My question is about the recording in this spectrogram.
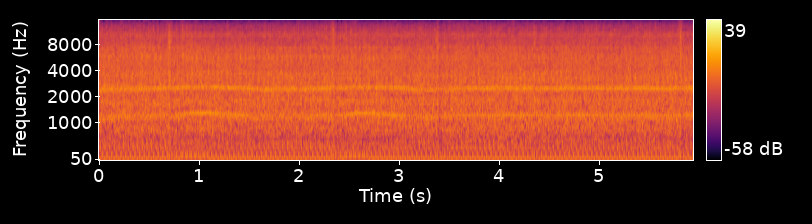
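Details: Husqvarna 2346XLS lawn tractor idling after the second ignition switch was removed and its wires joined, stator charging the battery: even, steady single-cylinder putter with no misses, knocks or surging; normal idle.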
